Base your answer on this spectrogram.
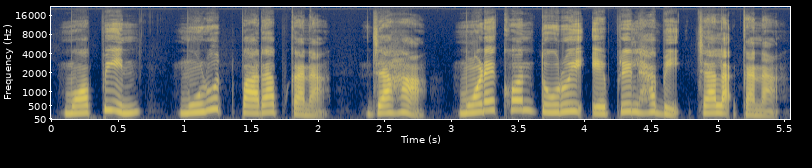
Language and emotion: Santali, neutral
